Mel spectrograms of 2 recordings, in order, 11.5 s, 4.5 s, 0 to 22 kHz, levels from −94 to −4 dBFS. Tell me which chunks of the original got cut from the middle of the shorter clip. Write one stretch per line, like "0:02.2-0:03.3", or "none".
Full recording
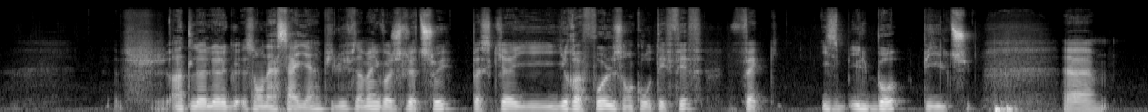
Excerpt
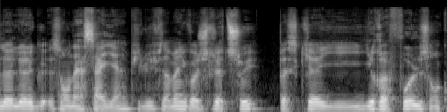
none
